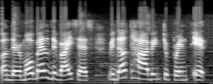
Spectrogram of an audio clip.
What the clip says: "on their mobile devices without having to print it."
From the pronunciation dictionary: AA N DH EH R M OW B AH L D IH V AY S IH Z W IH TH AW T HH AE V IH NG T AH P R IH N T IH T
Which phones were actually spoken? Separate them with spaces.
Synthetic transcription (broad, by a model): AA N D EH R M OW B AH L D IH V AY S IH S W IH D AW T HH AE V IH NG T AH P R IH N T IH T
